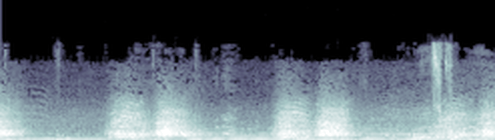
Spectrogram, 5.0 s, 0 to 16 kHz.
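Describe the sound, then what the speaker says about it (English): A football stadium crowd roars steadily through a Week 15 game against the Falcons, swelling in waves with shouts rising above a dense, far-off mass of voices. "This crowd doing all they can."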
